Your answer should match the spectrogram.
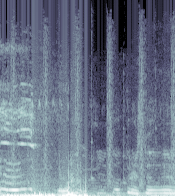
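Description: A dog whining, with a high wavering whimper at the start and a falling whine near the end.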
